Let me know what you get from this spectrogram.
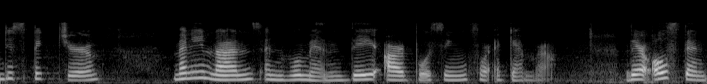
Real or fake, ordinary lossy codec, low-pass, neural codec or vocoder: fake; none; 7.2 kHz; codec, 16 kHz, 1.1 kbps, Voila-Tokenizer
